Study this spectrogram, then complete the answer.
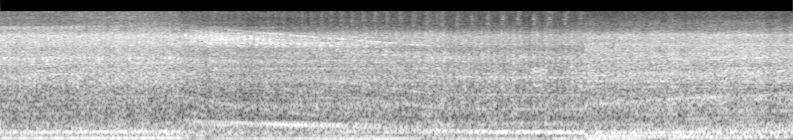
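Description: A heavy machine's diesel engine rumbles close by.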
